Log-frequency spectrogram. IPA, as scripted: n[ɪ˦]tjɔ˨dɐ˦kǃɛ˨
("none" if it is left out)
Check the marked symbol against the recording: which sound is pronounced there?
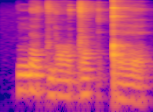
ə˦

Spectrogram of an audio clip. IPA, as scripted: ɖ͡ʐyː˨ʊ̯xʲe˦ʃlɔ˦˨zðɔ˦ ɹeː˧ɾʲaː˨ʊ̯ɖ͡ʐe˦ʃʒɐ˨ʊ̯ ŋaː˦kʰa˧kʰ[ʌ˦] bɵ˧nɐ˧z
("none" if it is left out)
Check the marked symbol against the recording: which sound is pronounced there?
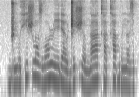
a˦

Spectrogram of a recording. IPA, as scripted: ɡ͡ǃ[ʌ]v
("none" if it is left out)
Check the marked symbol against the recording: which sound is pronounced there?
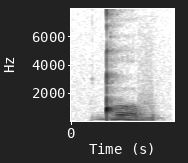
ʌ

